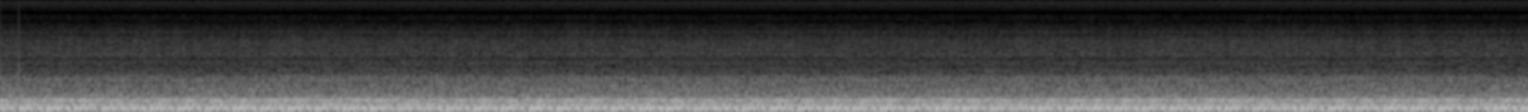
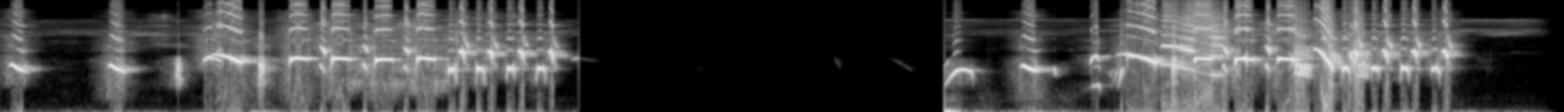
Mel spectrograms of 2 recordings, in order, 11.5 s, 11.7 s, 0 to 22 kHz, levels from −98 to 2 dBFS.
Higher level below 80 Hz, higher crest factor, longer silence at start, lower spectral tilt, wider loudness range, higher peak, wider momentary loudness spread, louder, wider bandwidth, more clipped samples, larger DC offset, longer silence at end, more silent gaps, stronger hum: about the same, -38 dBFS vs -36 dBFS; about the same, 12 dB vs 8 dB; about the same, 0 s vs 0.05 s; first, -10 dB/octave vs 3.5 dB/octave; second, 0 LU vs 12 LU; second, -14 dBFS vs 0 dBFS; second, 1 LU vs 11 LU; second, -29 LUFS vs -3 LUFS; second, 7.2 kHz vs over 20 kHz; second, under 0.1% vs 7%; neither; second, 0 s vs 0.8 s; neither; neither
